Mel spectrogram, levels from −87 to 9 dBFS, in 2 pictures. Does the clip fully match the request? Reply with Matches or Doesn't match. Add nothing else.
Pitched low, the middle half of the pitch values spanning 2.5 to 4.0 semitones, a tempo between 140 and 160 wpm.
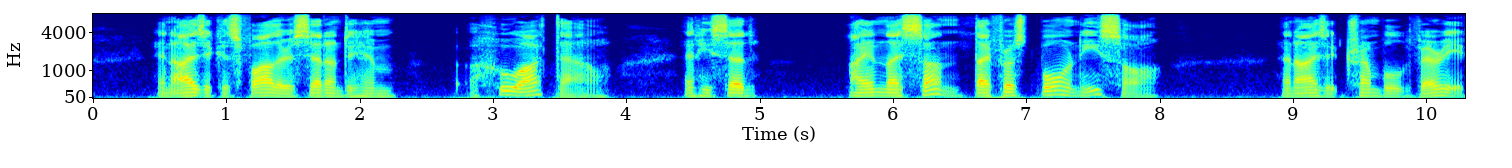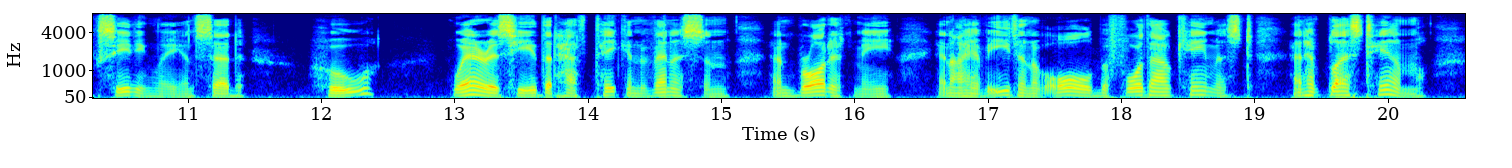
Matches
